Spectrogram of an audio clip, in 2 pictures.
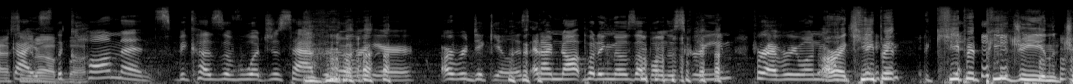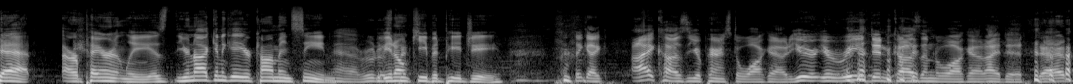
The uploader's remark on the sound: a live post-game show from the DNVR Bar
